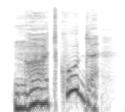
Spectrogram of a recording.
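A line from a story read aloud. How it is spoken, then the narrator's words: Puzzled whisper. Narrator (Russian): озадаченно прошептал Бардан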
